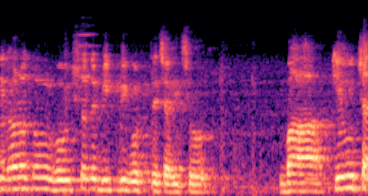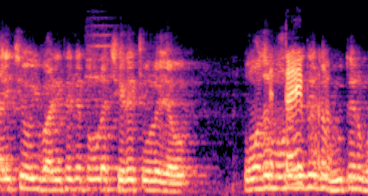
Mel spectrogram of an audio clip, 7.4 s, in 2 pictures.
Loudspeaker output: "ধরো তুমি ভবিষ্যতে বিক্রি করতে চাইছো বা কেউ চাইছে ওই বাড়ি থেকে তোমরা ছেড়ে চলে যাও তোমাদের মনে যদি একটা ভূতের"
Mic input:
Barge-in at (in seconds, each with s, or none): 6.4 s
